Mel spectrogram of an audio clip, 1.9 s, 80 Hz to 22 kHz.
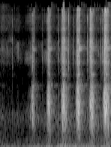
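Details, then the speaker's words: Crankshaft bearing of a 1964 Raleigh Runabout RM8 50cc two-stroke engine, spun by hand during strip-down, owner having noted lack of power and noisy crank bearings: gritty, raspy whiny pulses; worn crankshaft main bearing. "That's definitely a whiny noise. Good. Good. Good. At least [snorts] we know that we were right."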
